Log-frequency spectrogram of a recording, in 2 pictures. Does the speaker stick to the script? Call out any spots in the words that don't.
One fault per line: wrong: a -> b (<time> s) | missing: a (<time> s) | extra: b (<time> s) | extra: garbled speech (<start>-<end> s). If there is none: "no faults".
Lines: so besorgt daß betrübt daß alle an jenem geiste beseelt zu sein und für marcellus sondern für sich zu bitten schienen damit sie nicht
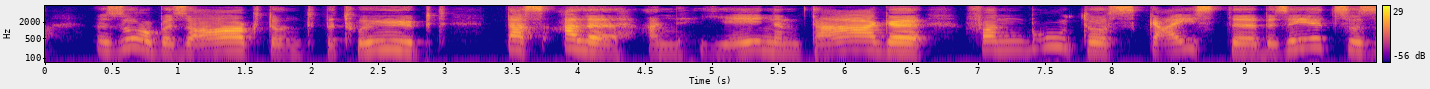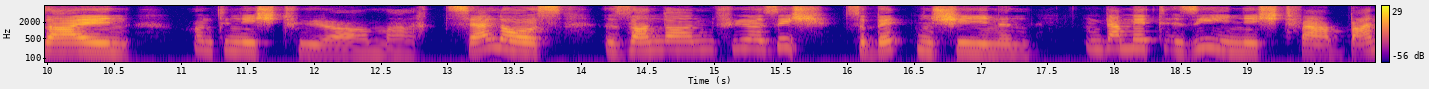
wrong: daß -> und (1.7 s)
extra: tage von brutus (5.7 s)
extra: nicht (11.3 s)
